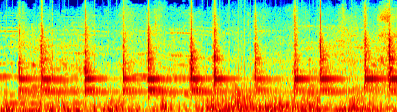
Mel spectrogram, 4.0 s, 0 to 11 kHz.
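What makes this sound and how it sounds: A resonant musical rock, the Gobustan gaval stone, is struck repeatedly in a steady rhythm. The strikes give sharp, wood-block-like percussive clicks with a clear ringing tone near 600 Hz and 1 kHz, over a heavy low rumble. The stone works, producing its musical tone as intended.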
